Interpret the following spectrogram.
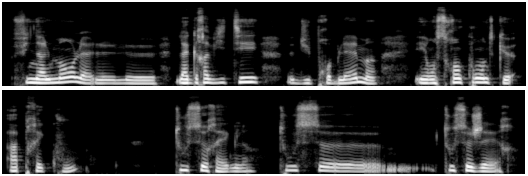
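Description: A middle-aged woman, a practitioner of traditional Chinese medicine, explaining things in a calm, teacherly way with thoughtful pauses. She is slightly congested from a cold. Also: deep voice, vocal fry. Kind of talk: explanatory interview talk.

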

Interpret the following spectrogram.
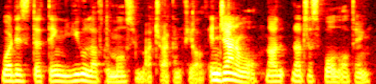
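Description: A woman's voice: low-pitched, steady tone, fast talker, gravelly, dry recording, clean studio sound. A woman podcast host who asks brief, friendly questions and then reads a closing sign-off. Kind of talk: interview and scripted outro.

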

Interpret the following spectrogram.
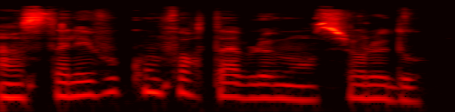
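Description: Female meditation guide, low register, unhurried and soft, calm instructions with pauses, very dry close sound. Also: no room sound. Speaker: yoga nidra guide. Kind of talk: guided relaxation meditation narration.

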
